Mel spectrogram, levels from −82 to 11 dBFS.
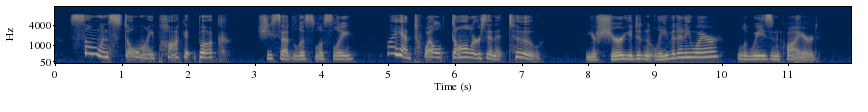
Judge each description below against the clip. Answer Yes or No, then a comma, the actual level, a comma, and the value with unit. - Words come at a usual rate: No, slow, 115 wpm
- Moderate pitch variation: No, wide, 7.6 semitones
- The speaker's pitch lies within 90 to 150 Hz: No, medium, 185 Hz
